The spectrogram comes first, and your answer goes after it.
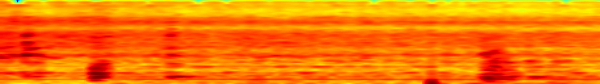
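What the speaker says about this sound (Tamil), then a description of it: "இதில் நம்ம கட் பண்ணி வச்ச வெங்காயம் சேர்த்துக்கலாம்." Chopped onions go into hot oil and fry with a steady sizzle, with a few stirring scrapes from a spoon in a pan as part of a home-style Tamil chicken gravy.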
